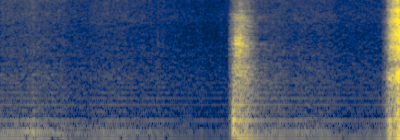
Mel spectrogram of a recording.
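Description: Near silence with a faint, steady low electrical hum, broken by one short click about a second in.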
